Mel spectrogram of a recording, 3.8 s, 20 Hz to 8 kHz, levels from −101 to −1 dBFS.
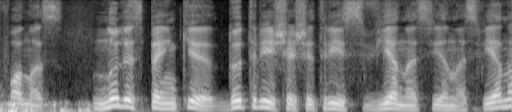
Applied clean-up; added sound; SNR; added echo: none; none; none; none.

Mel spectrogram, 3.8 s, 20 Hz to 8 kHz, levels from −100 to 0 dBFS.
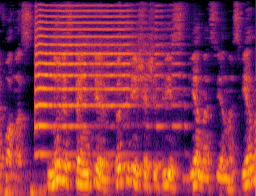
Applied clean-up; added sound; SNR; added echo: classical method WPE with log-MMSE.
